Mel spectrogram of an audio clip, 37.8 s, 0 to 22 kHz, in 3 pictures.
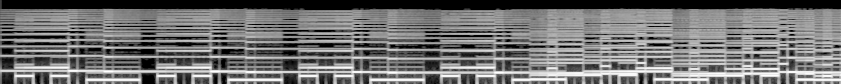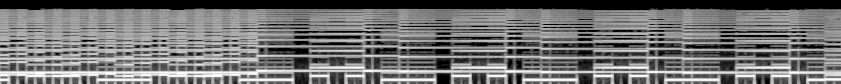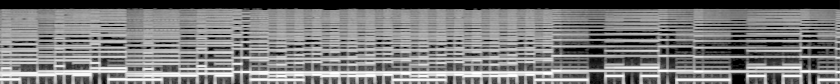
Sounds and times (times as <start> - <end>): Music: 0.0 - 37.8.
